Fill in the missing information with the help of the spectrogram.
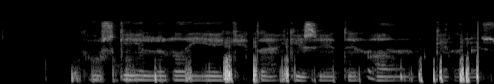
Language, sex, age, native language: Icelandic, male, 12, Icelandic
